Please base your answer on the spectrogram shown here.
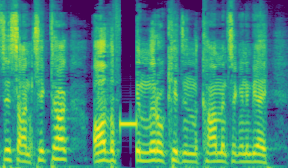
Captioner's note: beeps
